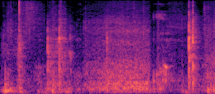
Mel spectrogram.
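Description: Hands handling a cardboard camera box as its lid is worked open: fingertips click and scrape at the edge, there is a stretch of soft rubbing as the lid slides, and a sharp tap comes near the end.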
